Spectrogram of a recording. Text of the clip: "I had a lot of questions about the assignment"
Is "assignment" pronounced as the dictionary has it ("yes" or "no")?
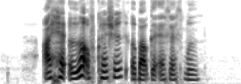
no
